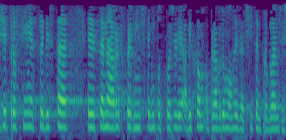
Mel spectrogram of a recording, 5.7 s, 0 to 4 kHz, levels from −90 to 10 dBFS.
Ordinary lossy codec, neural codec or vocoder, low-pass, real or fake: MP3, 16 kbps; vocoder, 44.1 kHz, 128 mel bands, Pupu-Vocoder; 3.6 kHz; fake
